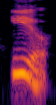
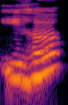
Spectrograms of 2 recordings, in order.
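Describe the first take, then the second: First: The h is silent after the vowel. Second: The h is sounded after the vowel. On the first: The speaker calls it right. "but then I say ihr" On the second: The speaker calls it wrong. "That's why I don't say ihr"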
